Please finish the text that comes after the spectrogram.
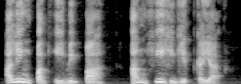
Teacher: The hati is the first 6 syllable is pronounced and then pause for a while and then the remaining 6 syllables.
